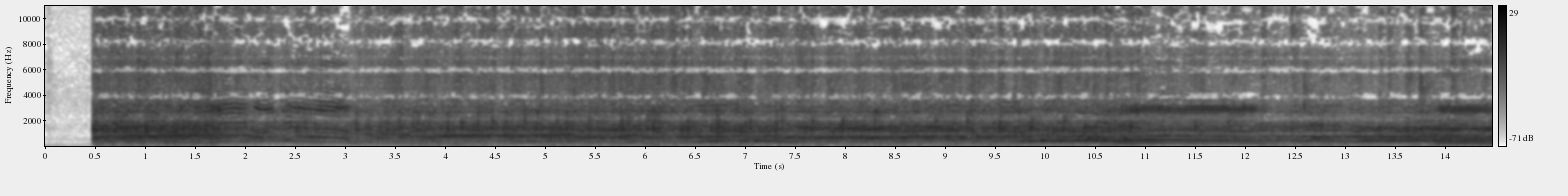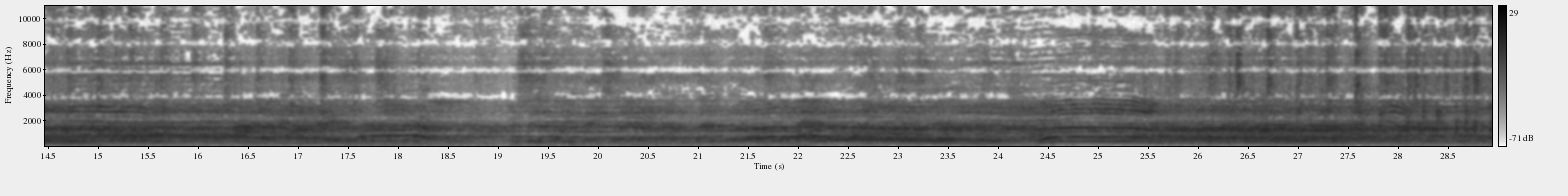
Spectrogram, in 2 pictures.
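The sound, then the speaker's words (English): A large crowd of Utah delegates boos Mitt Romney steadily for about half a minute, drawn-out low jeers overlapping with shouts and heckling, loud and unbroken throughout. “Just don't go in public unless you want to get booed.”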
